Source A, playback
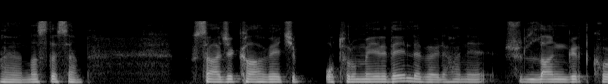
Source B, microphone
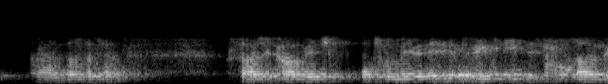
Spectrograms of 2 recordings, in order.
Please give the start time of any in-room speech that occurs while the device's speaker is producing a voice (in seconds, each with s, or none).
4.2 s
